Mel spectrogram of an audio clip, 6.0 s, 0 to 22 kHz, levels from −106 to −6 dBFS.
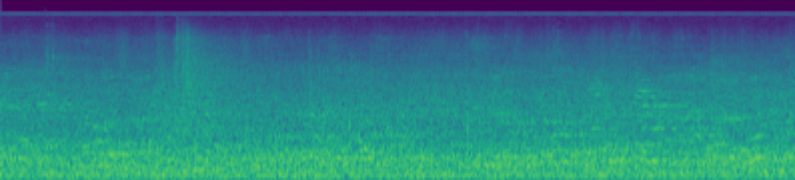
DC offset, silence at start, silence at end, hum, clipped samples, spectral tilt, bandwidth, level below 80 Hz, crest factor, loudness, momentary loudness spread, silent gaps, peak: under 0.1%; 0 s; 0 s; none; under 0.1%; -6 dB/octave; 16 kHz; -50 dBFS; 14 dB; -32 LUFS; 2 LU; none; -18 dBFS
